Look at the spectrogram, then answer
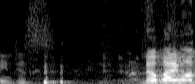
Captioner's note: audience laughing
